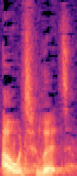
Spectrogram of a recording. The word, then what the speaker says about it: outlet: Alright the pronunciation here everyone, it's very simple, however, when we do say "outlet" very quickly, we tend to drop the T here in the middle and at the end.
